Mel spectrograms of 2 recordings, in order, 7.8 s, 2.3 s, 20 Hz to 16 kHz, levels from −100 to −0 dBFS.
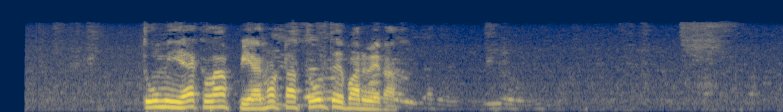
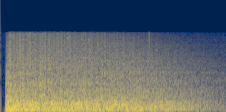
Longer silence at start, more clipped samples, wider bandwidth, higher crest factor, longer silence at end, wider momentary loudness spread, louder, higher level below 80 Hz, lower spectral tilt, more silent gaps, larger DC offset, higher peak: first, 1.45 s vs 0.05 s; neither; first, 7.2 kHz vs 5.4 kHz; about the same, 16 dB vs 14 dB; first, 2.7 s vs 0.05 s; first, 18 LU vs 12 LU; first, -13 LUFS vs -16 LUFS; second, -58 dBFS vs -28 dBFS; second, -8 dB/octave vs -9.5 dB/octave; neither; neither; about the same, -2 dBFS vs -2 dBFS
